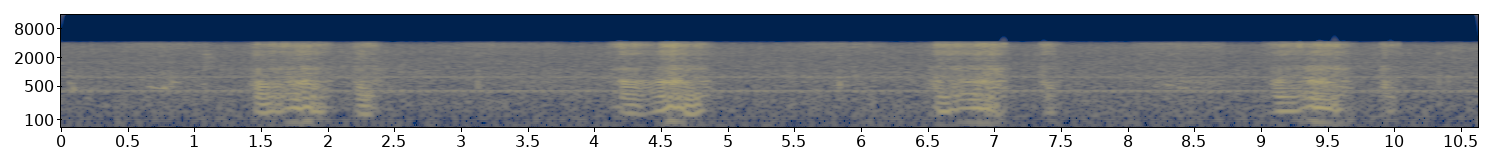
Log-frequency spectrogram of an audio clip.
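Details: Snoring: four rattling snores about every two and a half seconds, roughly 24 breaths a minute, over a steady low hum.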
